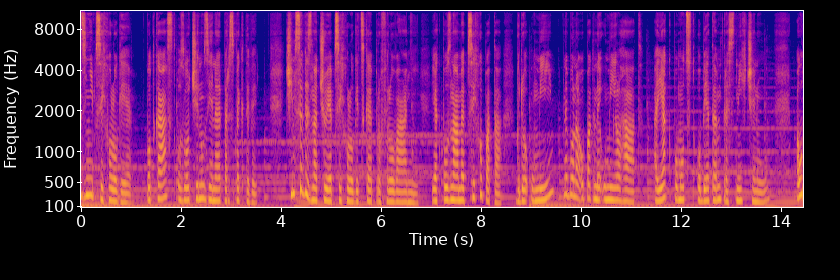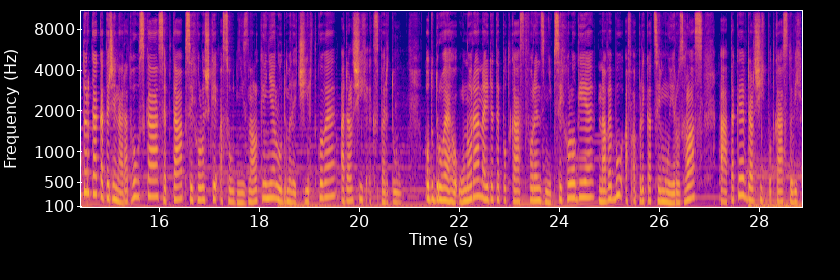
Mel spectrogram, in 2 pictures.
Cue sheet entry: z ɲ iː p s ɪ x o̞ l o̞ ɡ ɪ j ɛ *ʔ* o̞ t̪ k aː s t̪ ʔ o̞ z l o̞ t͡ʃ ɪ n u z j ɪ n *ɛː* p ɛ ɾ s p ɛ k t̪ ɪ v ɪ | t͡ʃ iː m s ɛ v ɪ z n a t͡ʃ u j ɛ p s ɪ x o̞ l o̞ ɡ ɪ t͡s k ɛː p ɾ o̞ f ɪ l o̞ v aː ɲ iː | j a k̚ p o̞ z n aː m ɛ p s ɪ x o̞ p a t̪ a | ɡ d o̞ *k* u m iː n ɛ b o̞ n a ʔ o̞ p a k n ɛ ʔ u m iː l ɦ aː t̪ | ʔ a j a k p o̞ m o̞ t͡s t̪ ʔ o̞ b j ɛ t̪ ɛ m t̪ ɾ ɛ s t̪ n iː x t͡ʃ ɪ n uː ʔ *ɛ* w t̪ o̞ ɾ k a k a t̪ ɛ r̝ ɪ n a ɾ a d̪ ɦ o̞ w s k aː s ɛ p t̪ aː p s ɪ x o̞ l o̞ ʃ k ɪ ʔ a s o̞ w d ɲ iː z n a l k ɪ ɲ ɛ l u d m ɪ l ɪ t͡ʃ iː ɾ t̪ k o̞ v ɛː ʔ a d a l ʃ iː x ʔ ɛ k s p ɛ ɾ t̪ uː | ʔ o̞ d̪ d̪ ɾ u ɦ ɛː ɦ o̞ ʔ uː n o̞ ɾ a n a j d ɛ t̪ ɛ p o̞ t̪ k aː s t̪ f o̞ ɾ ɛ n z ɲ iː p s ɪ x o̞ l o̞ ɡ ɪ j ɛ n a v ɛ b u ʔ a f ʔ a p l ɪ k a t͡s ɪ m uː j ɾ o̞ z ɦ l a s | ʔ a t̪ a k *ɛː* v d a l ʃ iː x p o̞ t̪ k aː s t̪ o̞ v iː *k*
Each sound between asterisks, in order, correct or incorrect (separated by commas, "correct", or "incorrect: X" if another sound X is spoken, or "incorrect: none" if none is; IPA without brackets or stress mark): incorrect: p, correct, incorrect: ʔ, incorrect: a, correct, incorrect: x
